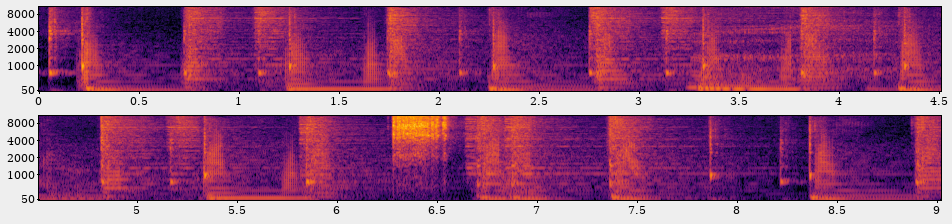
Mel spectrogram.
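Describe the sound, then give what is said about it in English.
A show jingle of instrumental music with punchy rhythmic chords over a deep, steady bass beat, playing on its own without talk. “You're going to crack open the jingle? Yes.”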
